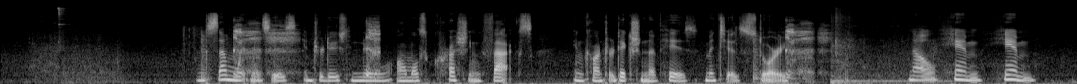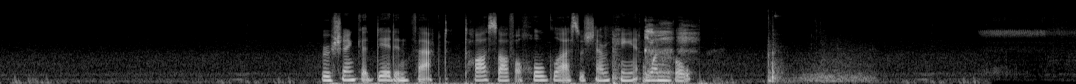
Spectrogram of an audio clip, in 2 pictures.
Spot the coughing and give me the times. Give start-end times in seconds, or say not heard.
1.8-3.8, 7.3-8.3, 16.7-17.8.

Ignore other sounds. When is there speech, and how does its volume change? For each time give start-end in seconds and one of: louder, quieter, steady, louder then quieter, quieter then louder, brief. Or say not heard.
1.9-8.0 steady
9.1-10.4 brief
13.9-18.0 steady.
